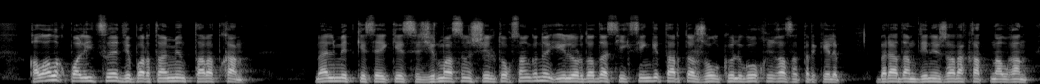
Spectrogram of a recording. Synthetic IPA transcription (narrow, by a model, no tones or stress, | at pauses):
qʰɑlˠɑlˠəq̚pʰo̞lˠijt̪sɨjadʲe̞pɑrt̪amʲe̞nt̪ʰːɑɾɑt̪qɑn | mælɪme̞t̪̚kʲe̞sæjkʲe̞sʒijəɾmɑsənʃəʒelt̪ʰo̞qsɑŋkʲʰʏnɪje̞lo̞ɾd̪ɑd̪ɑse̞kse̞ŋɡʲe̞t̪ʰɑɾt̪əʒo̞lˠkʲʰɵlɪɡʲwo̞qijʁɑs̬ət̪ʰɪɾkʲe̞lɪp̚bɪɾɑd̪ɑmd̪e̞ne̞ʒɑɾɑqɑt̪ənɑlˠʁɑn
